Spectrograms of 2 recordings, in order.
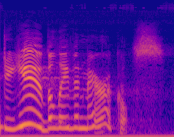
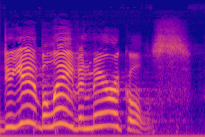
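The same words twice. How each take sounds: First: Asked again at an even level; a preacher dad's question asked once more; repeated question. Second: Higher and louder preacher's question; dad's rhetorical question hammered for emphasis; emphatic third ask. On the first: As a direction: let the repeat hang, no push. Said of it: "he said it again". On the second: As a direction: press it home the third time. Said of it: "for emphasis". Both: Retold or imitated.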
